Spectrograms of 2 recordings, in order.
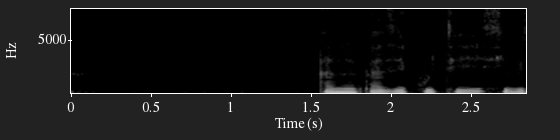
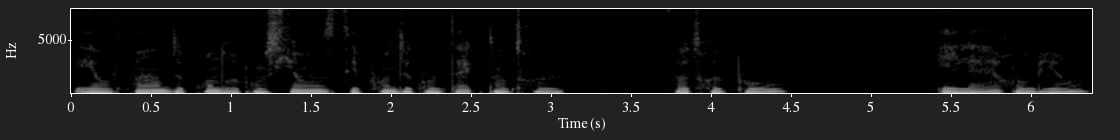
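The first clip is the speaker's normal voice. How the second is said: soft, calm yoga nidra guidance with long pauses; guided meditation; 5 dB quieter than usual. Acted. Yoga teacher settling listeners lying under blankets, soft guided meditation. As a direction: guide them gently into rest, leaving long silences between phrases.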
